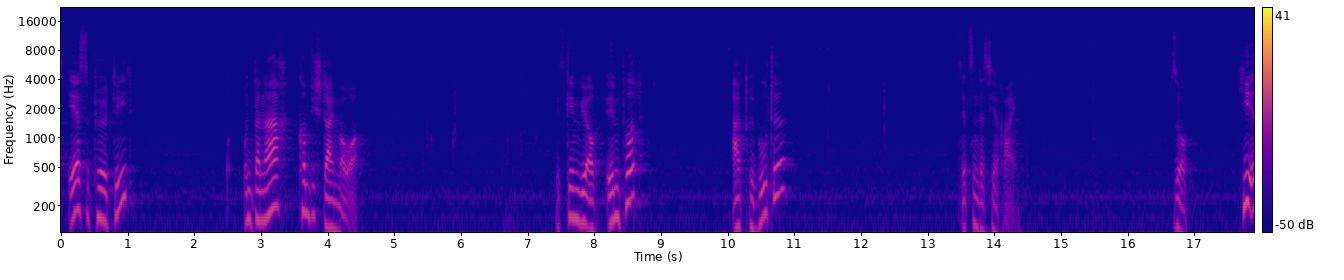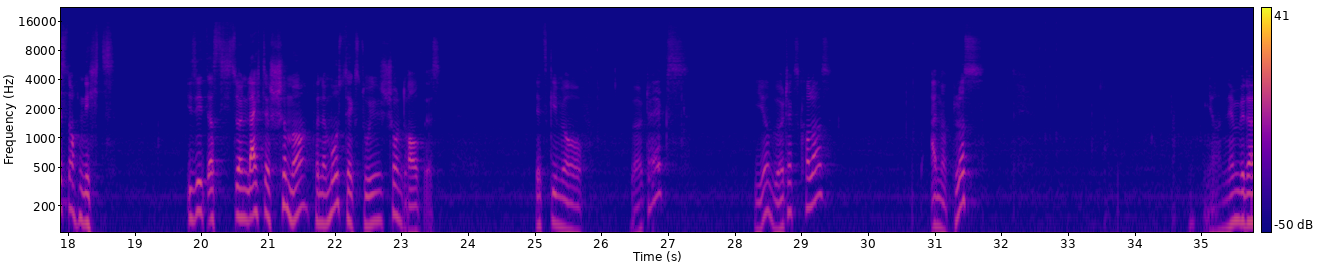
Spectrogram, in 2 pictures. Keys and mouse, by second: 5.7 click, 6.8 shift+a, 13.6-15.5 drag, 19.4-20.2 middle drag, 25.9 click, 26.9 middle click, 30.7-32.7 drag, 32.8-35.7 drag.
